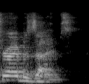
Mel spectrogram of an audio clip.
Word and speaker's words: ribozymes: Yeah, it's ribozymes. And this slide shows where that comes from. Ribozymes are a form of RNA that is catalytic.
